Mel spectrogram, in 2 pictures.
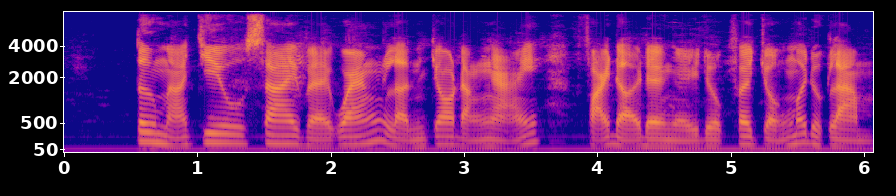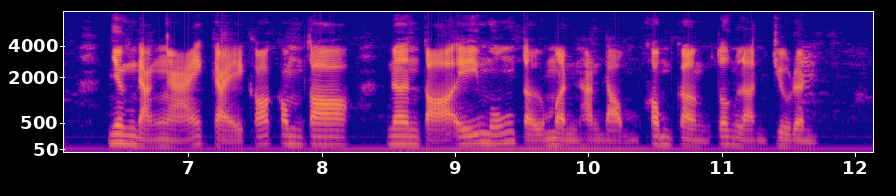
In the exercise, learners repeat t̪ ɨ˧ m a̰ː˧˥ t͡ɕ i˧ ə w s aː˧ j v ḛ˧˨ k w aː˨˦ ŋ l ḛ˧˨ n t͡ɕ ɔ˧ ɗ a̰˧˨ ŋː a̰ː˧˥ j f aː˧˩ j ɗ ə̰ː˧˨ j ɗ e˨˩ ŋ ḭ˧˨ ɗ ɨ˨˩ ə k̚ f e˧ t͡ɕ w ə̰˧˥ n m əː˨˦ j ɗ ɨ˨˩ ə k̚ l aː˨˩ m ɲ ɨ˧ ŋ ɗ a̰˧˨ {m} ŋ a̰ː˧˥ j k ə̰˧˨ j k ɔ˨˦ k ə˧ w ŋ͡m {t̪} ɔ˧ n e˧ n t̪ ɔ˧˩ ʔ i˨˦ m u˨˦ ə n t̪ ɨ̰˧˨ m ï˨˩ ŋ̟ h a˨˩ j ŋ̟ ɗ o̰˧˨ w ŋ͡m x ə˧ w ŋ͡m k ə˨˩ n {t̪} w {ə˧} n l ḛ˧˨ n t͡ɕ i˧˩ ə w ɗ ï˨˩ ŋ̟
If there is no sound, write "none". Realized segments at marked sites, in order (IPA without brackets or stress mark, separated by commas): ŋ, t̪, t̪, ə˧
